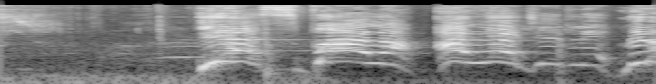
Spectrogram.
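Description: A young woman shouts excitedly.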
